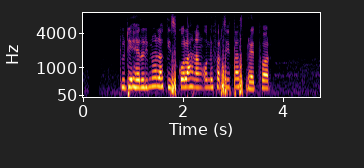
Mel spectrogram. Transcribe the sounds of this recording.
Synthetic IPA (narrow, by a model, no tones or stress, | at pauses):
d̪̥ṳd̪̥i̤ɦɛrlinolaɡ̥i̤sə̥kolahnaŋunifərsit̪asb̥ɾɛt̪̚fɔrt̪̚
